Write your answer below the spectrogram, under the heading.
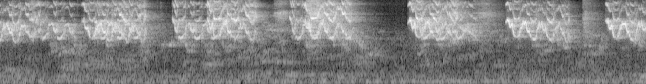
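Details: Pet budgie colony at feeding time, with the father budgerigar feeding two chicks and the mother watching. Six or seven raspy, buzzy bursts follow one another, each around half a second long.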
